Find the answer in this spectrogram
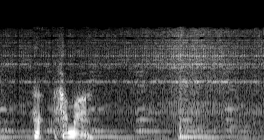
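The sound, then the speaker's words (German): A jackhammer drones steadily in the background throughout, a continuous mechanical rattle with a low hum, while a brief vocal sound rises and falls near the start. “Im Hintergrund hört ihr einen Presslufthanger.”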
